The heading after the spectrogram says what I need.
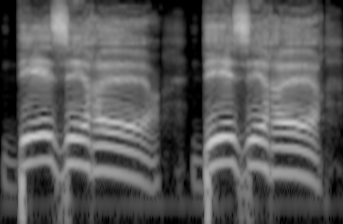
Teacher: uma pequena ligação com o som de Z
